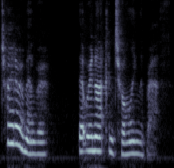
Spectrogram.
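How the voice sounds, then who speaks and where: A woman leading a guided mindfulness meditation, speaking in a soothing, unhurried way with long pauses between phrases. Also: medium pitch, expressive. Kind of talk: guided meditation, gentle instruction.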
